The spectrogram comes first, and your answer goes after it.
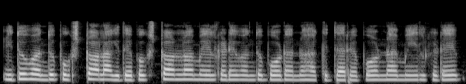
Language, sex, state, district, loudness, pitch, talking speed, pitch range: Kannada, female, Karnataka, Bidar, -15 LUFS, 215 Hz, 195 wpm, 215-225 Hz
